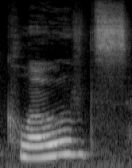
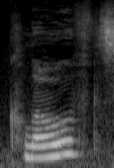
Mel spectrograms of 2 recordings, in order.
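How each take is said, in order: No difference in how they are said.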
